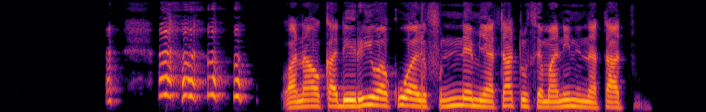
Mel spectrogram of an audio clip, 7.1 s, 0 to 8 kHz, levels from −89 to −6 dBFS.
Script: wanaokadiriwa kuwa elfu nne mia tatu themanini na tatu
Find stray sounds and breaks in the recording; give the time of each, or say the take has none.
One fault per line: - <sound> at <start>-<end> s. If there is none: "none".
- laugh at 1.1-2.6 s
